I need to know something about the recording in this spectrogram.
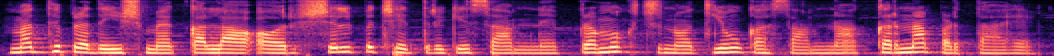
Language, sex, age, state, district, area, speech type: Hindi, female, 30-45, Madhya Pradesh, Bhopal, urban, spontaneous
